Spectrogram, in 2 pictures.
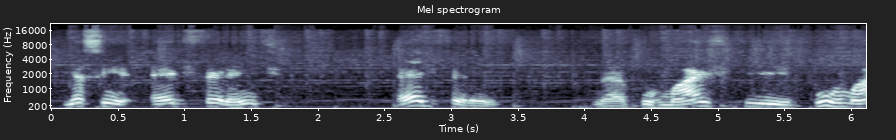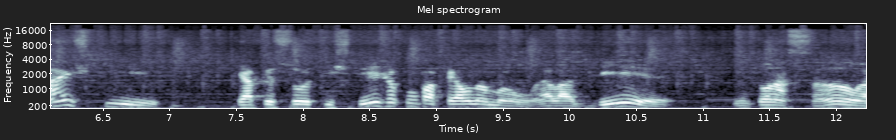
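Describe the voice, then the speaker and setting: A man's voice: mid-range voice, darkish tone, breathy edge, rough recording. A man hosting an interview, talking hesitantly and often adding tag questions. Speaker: interview host. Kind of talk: casual interview.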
